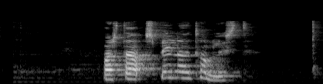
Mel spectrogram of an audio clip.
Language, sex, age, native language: Icelandic, female, 20-29, Icelandic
